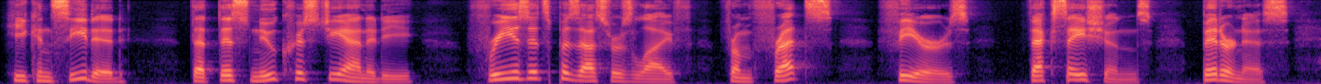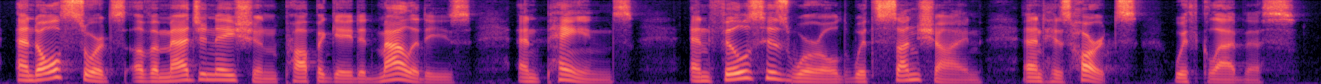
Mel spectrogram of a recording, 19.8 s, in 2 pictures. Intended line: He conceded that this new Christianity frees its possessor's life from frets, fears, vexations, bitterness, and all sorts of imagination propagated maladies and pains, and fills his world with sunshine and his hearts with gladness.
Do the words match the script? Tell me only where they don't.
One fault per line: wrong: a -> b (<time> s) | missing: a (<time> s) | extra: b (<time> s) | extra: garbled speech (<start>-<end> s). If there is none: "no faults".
no faults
